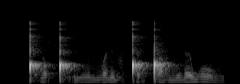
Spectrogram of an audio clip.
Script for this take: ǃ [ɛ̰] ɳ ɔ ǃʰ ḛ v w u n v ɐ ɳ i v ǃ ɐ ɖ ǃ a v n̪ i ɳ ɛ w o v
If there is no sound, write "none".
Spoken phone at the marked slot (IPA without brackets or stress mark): ɛ̰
